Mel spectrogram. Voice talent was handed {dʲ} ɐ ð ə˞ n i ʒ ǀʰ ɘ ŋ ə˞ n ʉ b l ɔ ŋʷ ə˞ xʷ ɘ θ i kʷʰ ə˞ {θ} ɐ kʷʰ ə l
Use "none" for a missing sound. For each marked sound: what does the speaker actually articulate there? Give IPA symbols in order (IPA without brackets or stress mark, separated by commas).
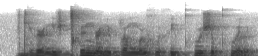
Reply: dʲ, ʃ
